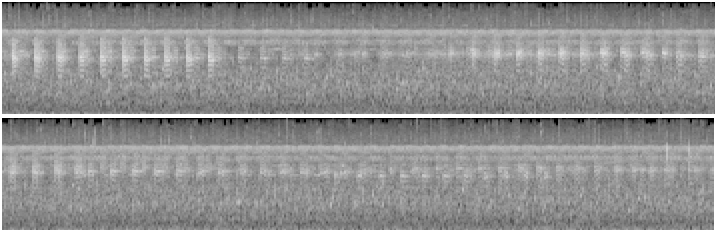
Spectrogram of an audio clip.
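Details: Frogs calling by flowing water: fast, rapid-fire pulsed croaks repeated about twice a second, loudest in the first two seconds and then softer and steadier, over a constant high insect whine and a low watery hiss.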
